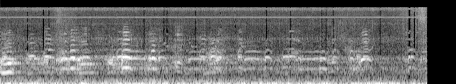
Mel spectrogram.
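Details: A flock of geese already heading south on the first day of fall, honking continuously in a dense overlapping chorus of nasal calls, with low rumbling background noise until the sound cuts off near the end.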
